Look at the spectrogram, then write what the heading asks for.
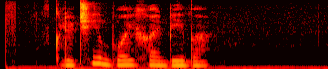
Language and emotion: Russian, neutral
